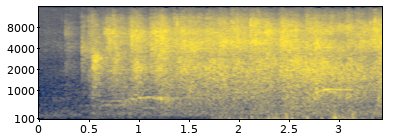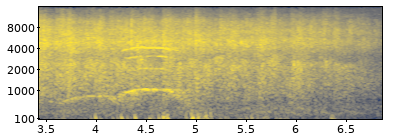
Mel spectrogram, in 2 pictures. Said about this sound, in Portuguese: Poxa, se fosse você, eu ia dar um aplauso.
